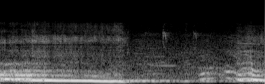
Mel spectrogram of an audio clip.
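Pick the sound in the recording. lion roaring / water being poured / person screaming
lion roaring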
